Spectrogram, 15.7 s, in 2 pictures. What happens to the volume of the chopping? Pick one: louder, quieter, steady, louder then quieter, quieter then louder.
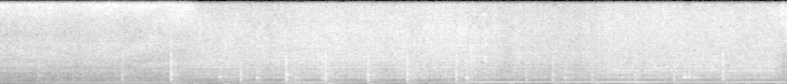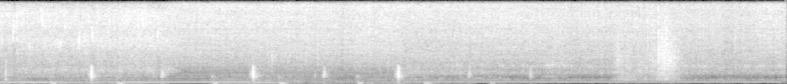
quieter then louder.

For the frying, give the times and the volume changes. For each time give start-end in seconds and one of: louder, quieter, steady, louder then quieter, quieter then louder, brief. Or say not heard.
0.0-15.7 steady.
